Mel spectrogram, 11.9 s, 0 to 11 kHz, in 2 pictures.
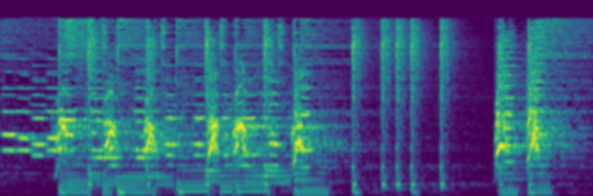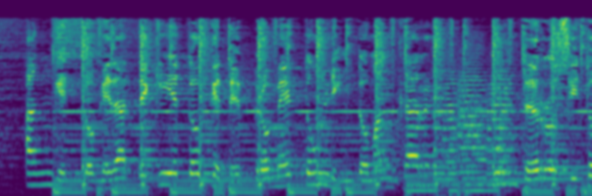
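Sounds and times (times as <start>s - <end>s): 
bouncy musical backing: 0.0s - 4.2s, 5.0s - 11.8s
dog barking excitedly: 0.6s - 3.3s, 5.0s - 5.5s
speech: 1.0s - 3.2s, 6.2s - 11.8s.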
